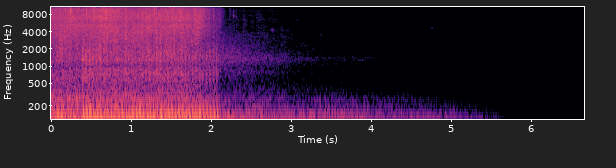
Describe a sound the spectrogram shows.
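A deep, loud rumbling roar booms, then slowly fades away.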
